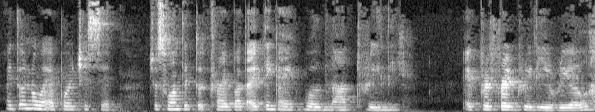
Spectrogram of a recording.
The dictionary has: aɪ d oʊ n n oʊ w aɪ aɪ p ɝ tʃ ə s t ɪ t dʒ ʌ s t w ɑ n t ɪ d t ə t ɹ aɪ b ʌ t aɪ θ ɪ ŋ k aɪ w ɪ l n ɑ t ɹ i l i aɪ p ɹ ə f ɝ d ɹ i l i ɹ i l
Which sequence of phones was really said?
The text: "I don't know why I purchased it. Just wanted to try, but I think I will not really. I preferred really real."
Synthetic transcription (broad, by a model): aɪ d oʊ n n oʊ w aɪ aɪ p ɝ tʃ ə s ɪ t dʒ ʌ s t w ɑ n t ɪ d t ə t ɹ aɪ b ʌ t aɪ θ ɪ ŋ k aɪ w ɪ l n ɑ t ɹ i l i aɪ p ɹ ə f ɝ d ɹ i l i ɹ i l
